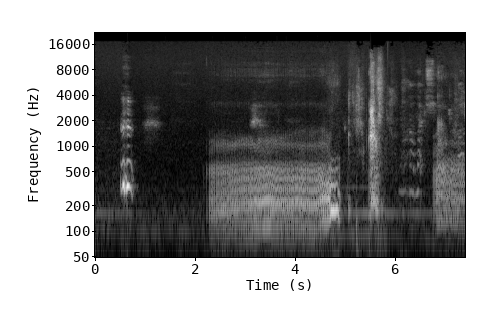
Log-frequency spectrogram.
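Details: A puppy gets mad when teased: a steady, rough, rumbling growl lasting about two and a half seconds, with a shorter growl returning at the end and a person speaking between the outbursts.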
